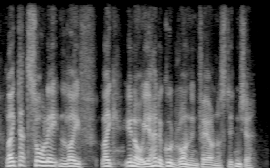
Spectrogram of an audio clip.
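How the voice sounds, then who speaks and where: This man talks at a moderate pace with an Irish accent, his medium-pitched voice showing very wide pitch swings and vocal fry. The recording is very clean, with a silent background. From Ireland. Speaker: podcast host. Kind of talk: interview.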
